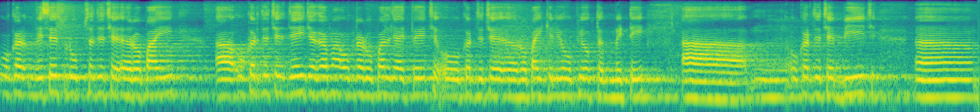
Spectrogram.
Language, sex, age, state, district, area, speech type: Maithili, male, 18-30, Bihar, Supaul, rural, spontaneous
